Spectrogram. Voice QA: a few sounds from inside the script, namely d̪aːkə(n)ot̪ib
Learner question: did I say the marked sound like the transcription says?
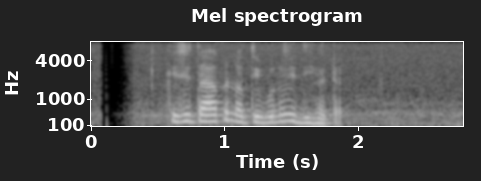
yes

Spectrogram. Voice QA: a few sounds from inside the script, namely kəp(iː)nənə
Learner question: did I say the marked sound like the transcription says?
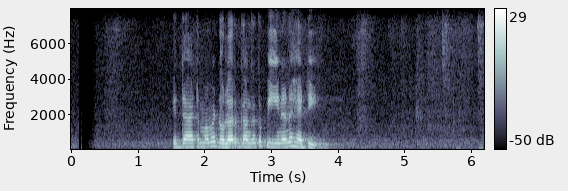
yes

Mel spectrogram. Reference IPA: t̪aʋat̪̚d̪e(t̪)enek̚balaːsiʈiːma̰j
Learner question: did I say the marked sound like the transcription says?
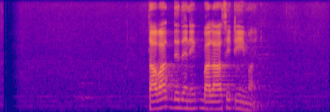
no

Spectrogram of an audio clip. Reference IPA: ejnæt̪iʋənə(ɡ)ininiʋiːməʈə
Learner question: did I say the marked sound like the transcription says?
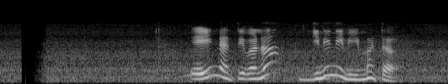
yes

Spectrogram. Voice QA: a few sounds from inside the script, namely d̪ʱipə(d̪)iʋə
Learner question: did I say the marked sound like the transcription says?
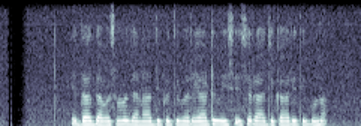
no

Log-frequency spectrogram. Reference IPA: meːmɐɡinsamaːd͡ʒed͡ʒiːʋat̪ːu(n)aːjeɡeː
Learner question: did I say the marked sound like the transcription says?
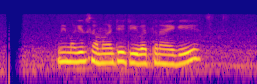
yes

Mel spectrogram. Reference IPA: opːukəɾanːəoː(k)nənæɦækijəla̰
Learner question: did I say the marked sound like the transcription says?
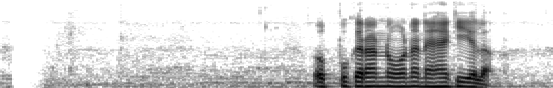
no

